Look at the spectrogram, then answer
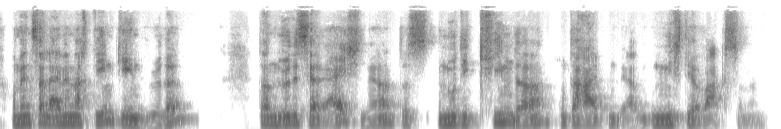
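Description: The voice is a mid-range, darkish one from a young man from Vienna, Austria. Appearing as an interview guest, he explains ideas about copywriting and tags each point with a questioning "ja?".

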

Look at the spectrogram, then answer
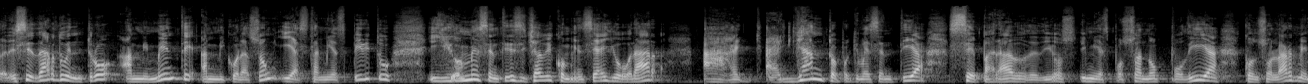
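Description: A man's voice: medium pitch, vocal fry, fairly bright tone, husky. A man preaching a sermon and telling his own testimony. He keeps calling the listener brother and builds up to emphatic exclamations.

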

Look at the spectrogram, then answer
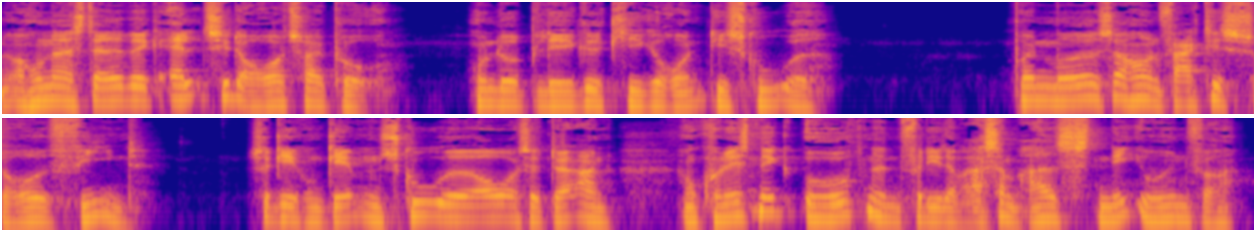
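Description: A man reads a children's story aloud in simple, plain storytelling. His voice is very husky and breathy at an ordinary pitch. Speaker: narrator. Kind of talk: storybook narration.

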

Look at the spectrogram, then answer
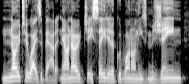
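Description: Talking fairly quickly in a medium, slightly mellow voice, this podcast co-host gets excited about cycling in a loose, casual conversation. He wanders from point to point, restarting sentences and leaning heavily on "like".

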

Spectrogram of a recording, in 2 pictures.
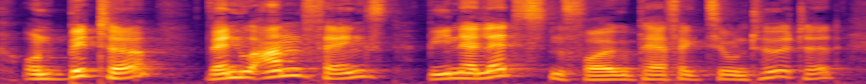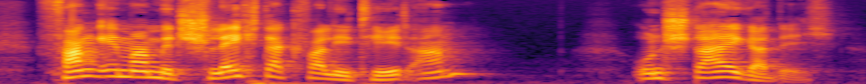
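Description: A man's voice: a little high, fairly bright tone. A man hosting a motivational podcast, speaking emphatically and often checking in with "ja?". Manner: emphatic, repeats "ja?" to the listener. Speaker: podcast host and motivational coach.

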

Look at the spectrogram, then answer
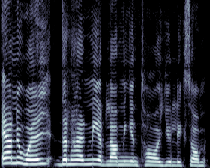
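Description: A woman hosting a podcast in casual chat, an animated storyteller who acts out dialogue and swears freely. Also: mid-range voice, dry recording, studio quality. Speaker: podcast host.

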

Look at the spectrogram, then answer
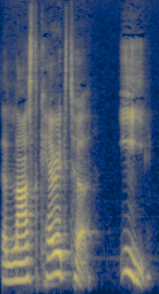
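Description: A woman's voice: lowish voice, animated, slow. Native Chinese woman demonstrating tones. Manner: practicing tones, sounding out syllables for others to repeat. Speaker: guest explaining Chinese characters. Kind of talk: informal language teaching in conversation.

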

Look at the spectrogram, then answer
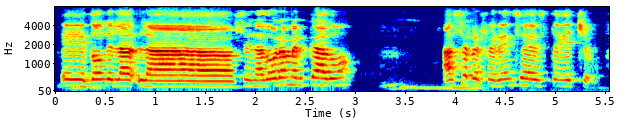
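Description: A woman's voice: mid-range voice, level tone, slow pace, sharp tone, highs cut off. A woman with a Mexican accent giving an earnest, detailed personal account as an interview guest. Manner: earnest, detailed storytelling, checks she is understood. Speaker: interview guest, caregiver mother.

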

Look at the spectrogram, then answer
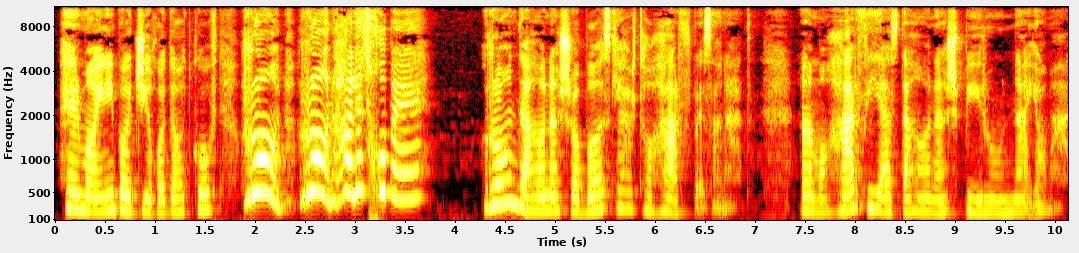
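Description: Woman reading a book chapter out loud, steady, slightly high voice. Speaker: podcast co-host reading aloud. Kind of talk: reading a novel passage aloud.

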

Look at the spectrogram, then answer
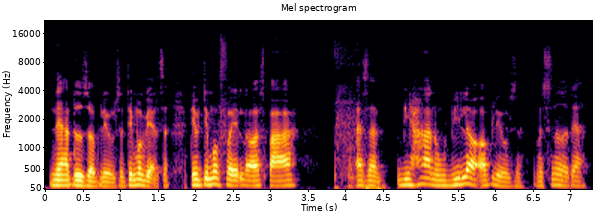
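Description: A man, chatting casually as a fellow parent, reacting with quick exclamations. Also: medium pitch, steady tone, darkish tone. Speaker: co-host, parent. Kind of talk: casual chat.

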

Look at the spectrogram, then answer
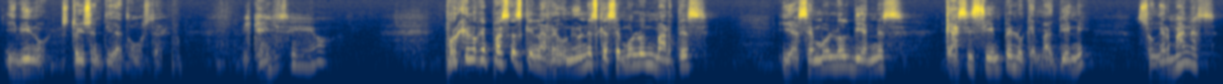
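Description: A pastor with a high-leaning, darkish, husky and creaky voice preaches to his church at an unhurried pace with lively intonation. His church-service sermon weaves in self-deprecating personal stories and questions for the congregation.

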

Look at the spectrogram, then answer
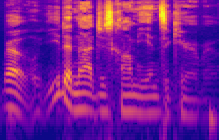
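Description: A man's voice: on the low side, expressive, brisk, husky. A man co-hosting a casual podcast, talking in argumentative, slangy banter with friends. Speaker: podcast co-host.

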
